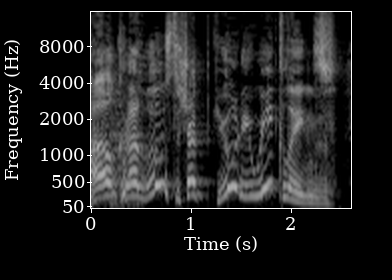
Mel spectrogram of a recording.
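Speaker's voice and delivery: big hulking bear voice, high and swooping. Voicing a defeated large woman in a game: bear-like voice for a large woman. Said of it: "I have to sound like a bear".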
